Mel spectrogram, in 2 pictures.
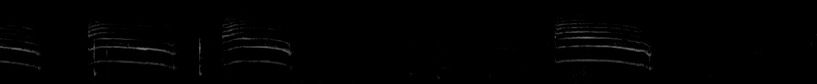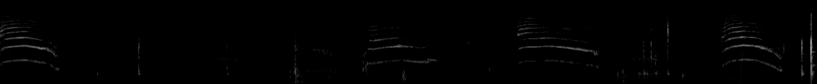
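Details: Betty, a 5-week-old kitten wanting to play and trying to come home despite being too young, gives repeated high arched meows in short bursts of two to four, separated by brief quiet gaps, in a small indoor room.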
